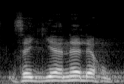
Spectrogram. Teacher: زين لهم النون تدغم في اللام إذا كان قبلها متحرك أو كانت غير مفتوحتين. وأيضا فيها وقال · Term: الادغام الكبير, الإدغام الكبير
